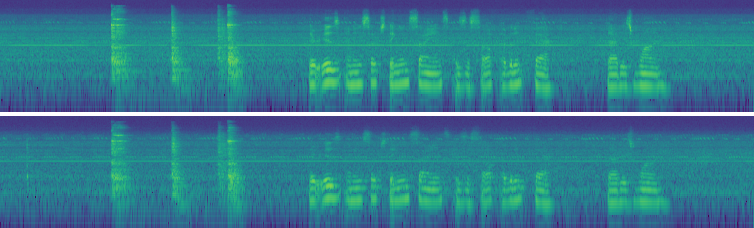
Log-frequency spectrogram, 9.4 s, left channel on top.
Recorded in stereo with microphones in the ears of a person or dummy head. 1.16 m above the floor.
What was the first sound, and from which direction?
A rattle, 30° left (ahead or behind).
